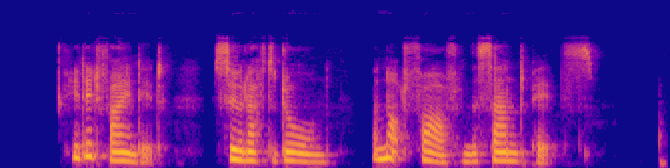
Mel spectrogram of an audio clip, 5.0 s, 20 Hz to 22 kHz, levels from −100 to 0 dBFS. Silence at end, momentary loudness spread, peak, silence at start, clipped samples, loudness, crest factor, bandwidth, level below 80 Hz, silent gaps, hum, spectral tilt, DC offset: 0.05 s; 17 LU; -6 dBFS; 0.55 s; under 0.1%; -22 LUFS; 18 dB; 9 kHz; -66 dBFS; 2.74-2.79 s, 4.70-4.94 s; none; -4.5 dB/octave; under 0.1%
